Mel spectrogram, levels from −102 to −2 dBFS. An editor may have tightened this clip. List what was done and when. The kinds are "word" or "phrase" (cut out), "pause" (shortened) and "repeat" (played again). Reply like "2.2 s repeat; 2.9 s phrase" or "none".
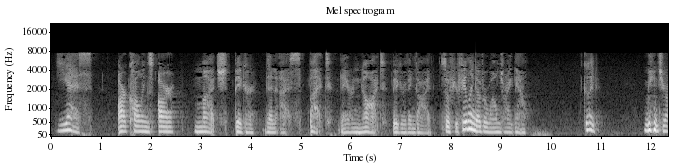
3.6 s pause; 5.1 s pause; 7.7 s pause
